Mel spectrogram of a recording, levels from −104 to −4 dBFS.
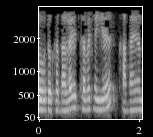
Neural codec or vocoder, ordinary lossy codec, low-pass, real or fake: none; MP3, 16 kbps; 3.6 kHz; real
